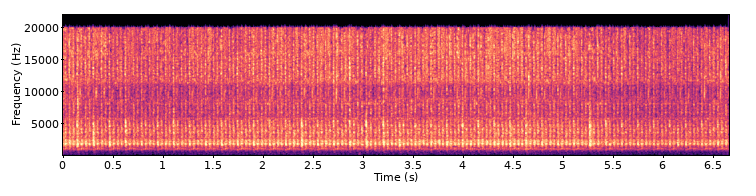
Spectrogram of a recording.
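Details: Cummins diesel: knock began while driving with the engine briefly seizing; after turbo repair and injector check, warmed up at 2000 rpm the knock returned, steady about three per second over idle clatter, stopping after two minutes; full teardown found no cause.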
